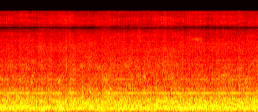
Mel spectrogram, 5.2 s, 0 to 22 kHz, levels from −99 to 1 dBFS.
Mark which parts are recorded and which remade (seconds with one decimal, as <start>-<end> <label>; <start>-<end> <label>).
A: 0.0-0.9 recorded; 0.9-2.2 remade; 2.2-5.2 recorded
